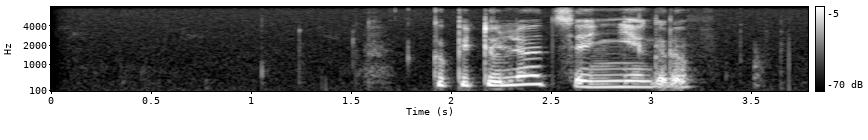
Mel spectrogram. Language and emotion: Russian, sad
